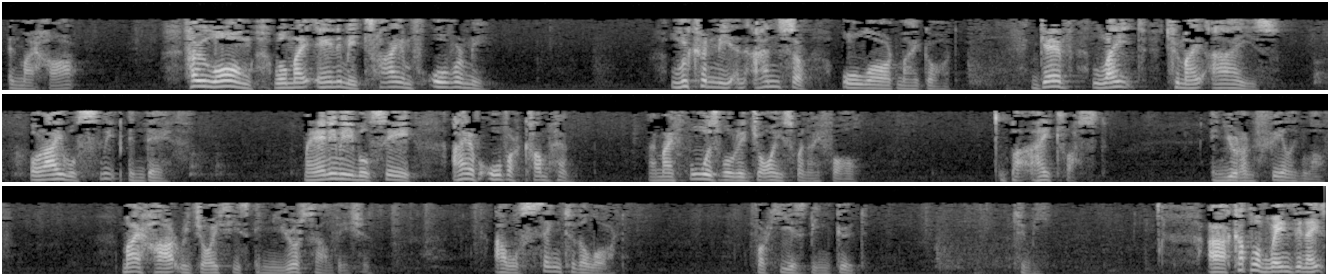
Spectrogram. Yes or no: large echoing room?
yes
